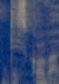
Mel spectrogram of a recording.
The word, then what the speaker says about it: DSCVR: one platform it is called dscvr platform but pronounced as discover so it's like a short form of discover you understand some of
